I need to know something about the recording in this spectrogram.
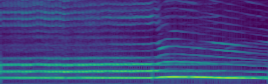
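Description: A high, whistle-like tone held steady for about a second, then rising slightly and sliding down in pitch.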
